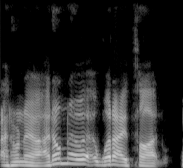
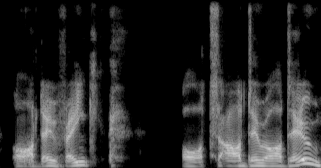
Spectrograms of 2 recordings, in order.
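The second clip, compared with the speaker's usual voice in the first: put-on English accent; 3 semitones lower than usual. Repeating a quoted line to mock it: mock british accent. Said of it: "sorry, all of our English listeners".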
